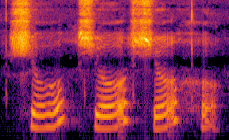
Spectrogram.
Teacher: Next, ऊष्म व्यंजन, श, श, श, ह। इन वर्णों के उच्चारण में हवा के रगड़ खाने से मुख में गर्मी उत्पन्न होती, अतः इसे ऊष्म व्यंजन कहा जाता है।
